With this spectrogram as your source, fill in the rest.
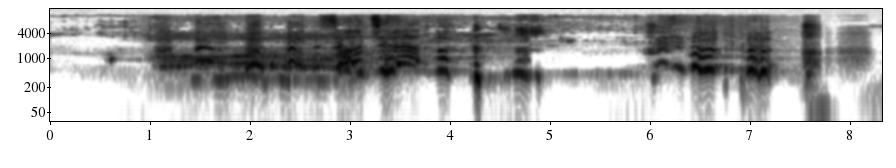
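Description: A young woman cries out in distress.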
